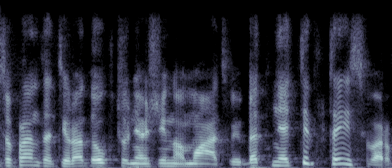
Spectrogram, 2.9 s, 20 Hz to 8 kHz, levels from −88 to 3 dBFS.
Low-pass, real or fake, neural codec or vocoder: 7.2 kHz; fake; codec, 24 kHz, 3.1 kbps, DualCodec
